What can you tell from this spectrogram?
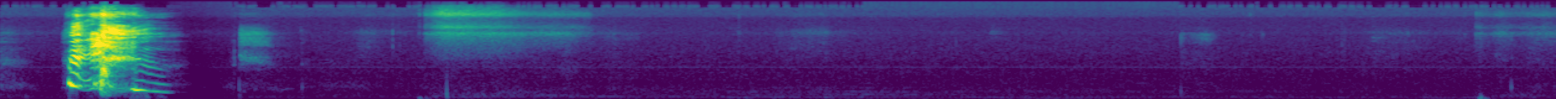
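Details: One loud explosive sneeze with a short intake of breath before it, then a faint sniff and quiet room. The sneeze was self-induced by a person with morning nasal congestion and a tickly nose.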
